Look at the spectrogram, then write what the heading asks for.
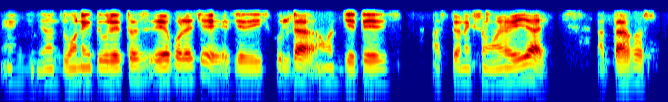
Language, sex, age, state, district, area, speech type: Bengali, male, 45-60, West Bengal, Hooghly, rural, conversation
